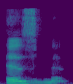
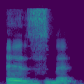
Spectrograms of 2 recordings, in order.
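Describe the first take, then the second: First: The consonant before m is a voiced Z. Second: The consonant before m is a voiced Z.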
